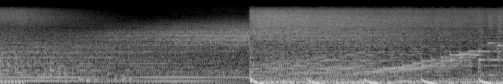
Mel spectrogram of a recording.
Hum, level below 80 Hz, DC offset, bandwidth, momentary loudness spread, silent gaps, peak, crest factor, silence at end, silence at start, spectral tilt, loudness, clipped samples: none; -26 dBFS; under 0.1%; 16.5 kHz; 11 LU; none; -4 dBFS; 14 dB; 0 s; 0 s; -3.5 dB/octave; -19 LUFS; under 0.1%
